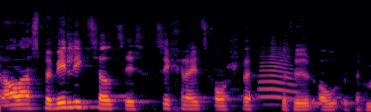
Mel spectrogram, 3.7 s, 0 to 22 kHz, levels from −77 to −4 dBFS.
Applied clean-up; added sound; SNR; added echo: classical method log-MMSE.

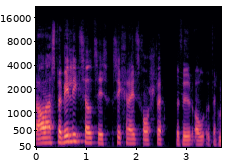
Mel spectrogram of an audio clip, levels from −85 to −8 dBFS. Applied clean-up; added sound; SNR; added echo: neural mask model DeepFilterNet 3.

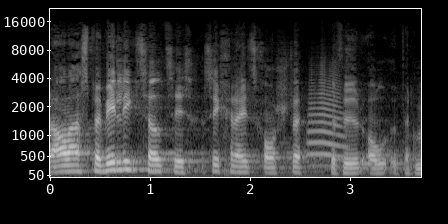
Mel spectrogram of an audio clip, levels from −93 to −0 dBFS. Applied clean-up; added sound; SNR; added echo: none; Brass instrument; 12 dB; none.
